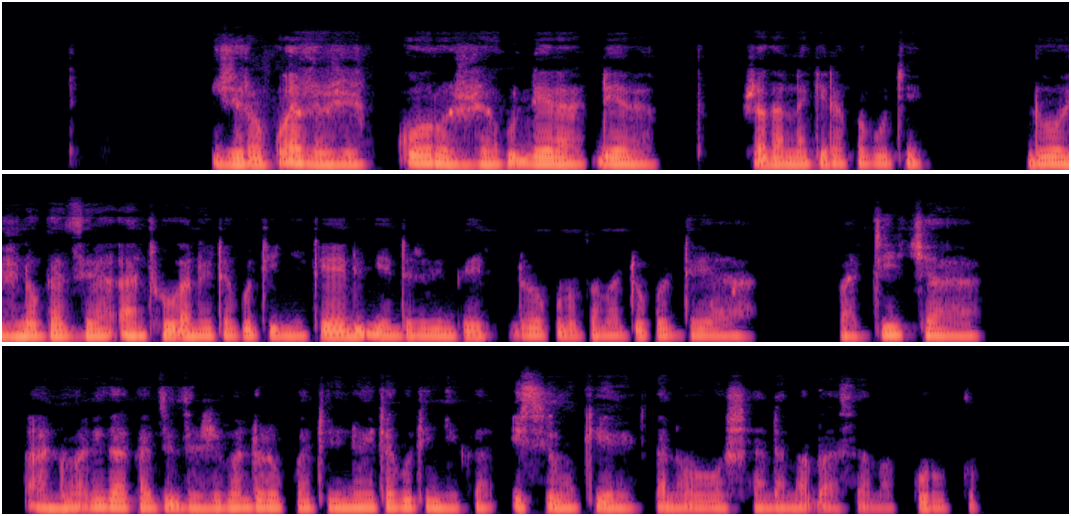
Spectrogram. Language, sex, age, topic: Ndau, male, 18-24, education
